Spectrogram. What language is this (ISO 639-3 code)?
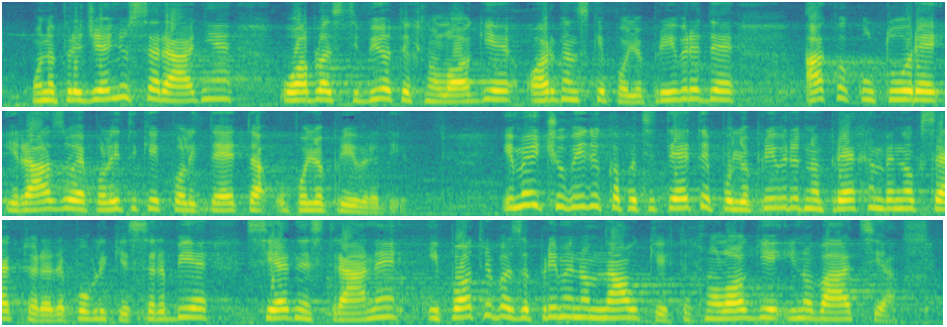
srp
